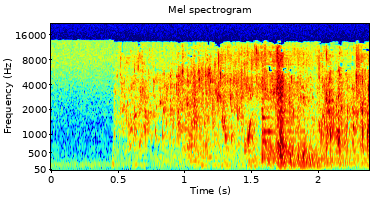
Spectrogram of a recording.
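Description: Sea water splashes and swishes at the shore, starting suddenly after a brief quiet moment and building into a steady watery wash with a few louder surges.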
